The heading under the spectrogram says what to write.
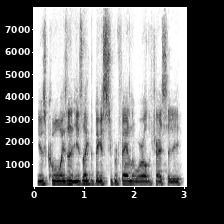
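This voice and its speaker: A young man talks in a laid-back, rambling way as a podcast guest, dropping plenty of fillers. His voice sits at a middle pitch. The audio is a little dull and lo-fi, like a video call. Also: completely flat delivery, rapid-fire. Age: young adult. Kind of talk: casual chat.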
